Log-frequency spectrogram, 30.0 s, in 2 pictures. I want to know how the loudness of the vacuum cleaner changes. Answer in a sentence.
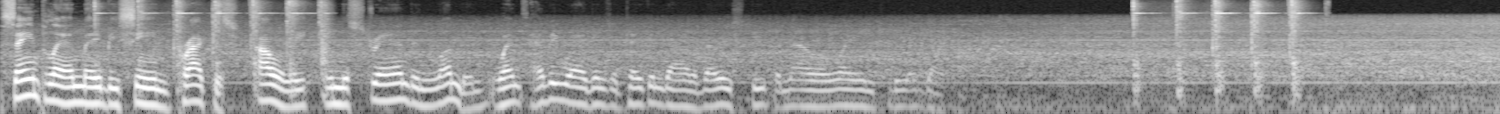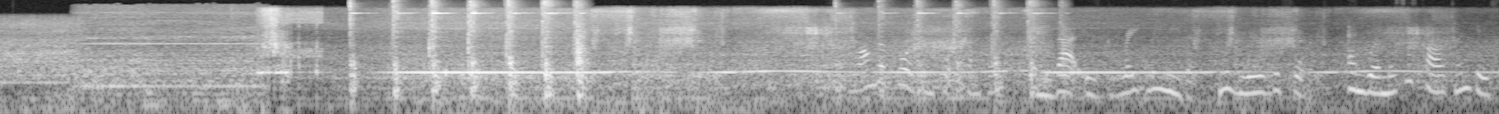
The volume of the vacuum cleaner goes up, then down.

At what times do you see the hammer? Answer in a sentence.
You can hear the hammer from 0.9 to 3.4 s, from 11.3 to 13.3 s, from 18.4 to 20.9 s and from 23.3 to 25.7 s.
